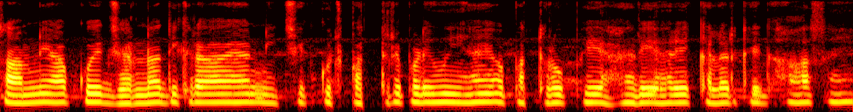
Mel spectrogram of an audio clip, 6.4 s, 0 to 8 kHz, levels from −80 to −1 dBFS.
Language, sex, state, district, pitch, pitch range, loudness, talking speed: Hindi, male, Uttarakhand, Tehri Garhwal, 175 Hz, 170-180 Hz, -21 LUFS, 205 wpm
